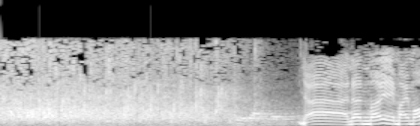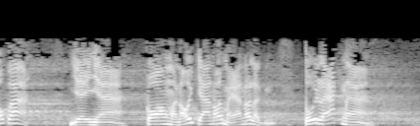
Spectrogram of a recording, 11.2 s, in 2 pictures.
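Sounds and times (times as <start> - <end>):
audience applause during a Buddhist monk's lecture: 0.0 - 3.4
speech: 4.7 - 10.7.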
